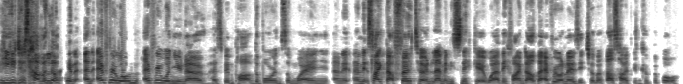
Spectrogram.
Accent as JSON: {"language": "English", "town": "Manchester", "region": "North West England", "country": "United Kingdom", "also_born_or_lived": "London", "said": "I'm from Manchester and I went to Warwick Uni"}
